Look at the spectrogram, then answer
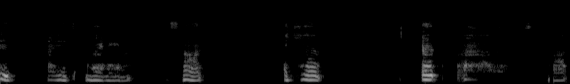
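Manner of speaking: quiet muttering to himself. A narrator voices a man trying to remember his name: muttering to himself. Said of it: "caught up in muttering to himself".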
